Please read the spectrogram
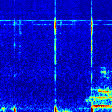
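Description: Near silence with three faint clicks spread over the two seconds.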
